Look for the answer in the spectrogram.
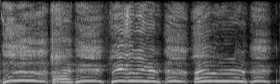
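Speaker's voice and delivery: very high, slow, crying plea; demonstrated sobbing plea. Retold or imitated. Begging the security guard to let her in, sobbing. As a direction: wail it like you're begging through tears. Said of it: "crying like this".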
